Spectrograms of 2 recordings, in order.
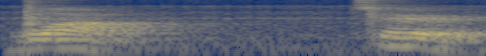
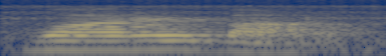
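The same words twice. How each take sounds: First: "Wa-ter-ba-tle" in four separate, spaced beats; syllable by syllable. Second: Said in the usual way. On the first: Shown as a demonstration. Teacher counting syllables with children, "Wa-ter-ba-tle" chopped into four beats. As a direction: break "Wa-ter-ba-tle" into syllables, pausing after each. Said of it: "How many syllables was that". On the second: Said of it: "let's go ahead and use".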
